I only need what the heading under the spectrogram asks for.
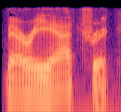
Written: bariatric

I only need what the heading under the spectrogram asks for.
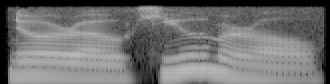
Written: neurohumoral

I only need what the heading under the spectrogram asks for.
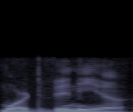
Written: Mordvinia

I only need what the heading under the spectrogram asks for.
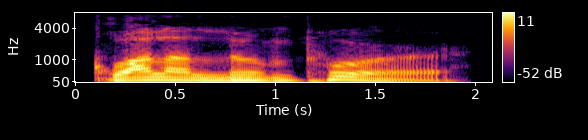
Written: kuala lumpur

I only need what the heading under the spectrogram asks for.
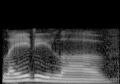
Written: ladylove

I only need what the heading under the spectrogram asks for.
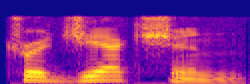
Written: trajection

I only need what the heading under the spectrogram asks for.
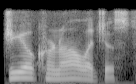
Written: geochronologist

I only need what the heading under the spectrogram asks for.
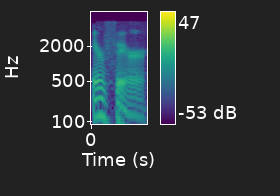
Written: airfare

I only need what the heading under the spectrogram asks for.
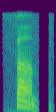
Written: thump

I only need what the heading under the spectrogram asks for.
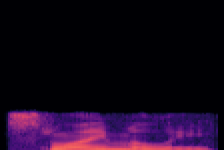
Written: slimily

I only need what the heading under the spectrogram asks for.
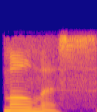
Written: Momus

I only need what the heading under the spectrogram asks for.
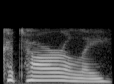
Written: catarrhally

